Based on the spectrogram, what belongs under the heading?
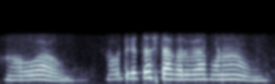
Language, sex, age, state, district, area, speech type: Odia, female, 45-60, Odisha, Angul, rural, conversation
